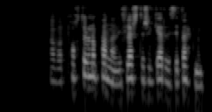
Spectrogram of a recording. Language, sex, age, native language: Icelandic, female, 30-39, Icelandic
